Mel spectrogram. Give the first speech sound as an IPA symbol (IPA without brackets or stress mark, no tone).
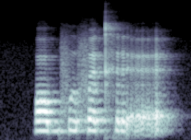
ɔ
